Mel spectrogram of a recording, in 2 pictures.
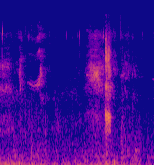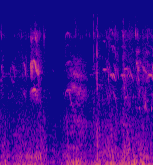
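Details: Wild green parrots calling while being fed: scattered harsh, broadband screeches, with the loudest burst in the middle, over steady outdoor background noise and low rustling.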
